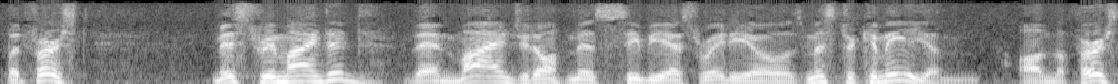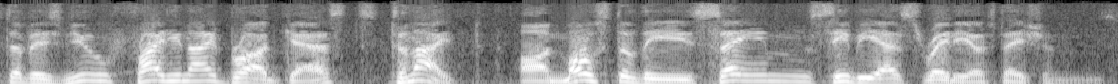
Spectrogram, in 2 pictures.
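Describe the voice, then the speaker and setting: Man, American, vintage network radio announcer, swooping delivery, slightly rough voice, lo-fi broadcast. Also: medium pitch, wildly swooping pitch, normal speed. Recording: dull old radio broadcast.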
